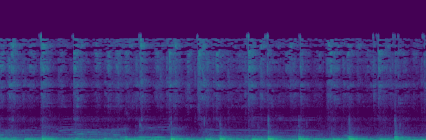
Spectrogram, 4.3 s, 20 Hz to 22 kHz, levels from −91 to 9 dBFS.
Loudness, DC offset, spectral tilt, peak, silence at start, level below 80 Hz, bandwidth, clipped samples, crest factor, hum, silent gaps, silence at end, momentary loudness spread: -38 LUFS; under 0.1%; -7 dB/octave; -16 dBFS; 0 s; -36 dBFS; 17 kHz; under 0.1%; 16 dB; none; none; 0 s; 6 LU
